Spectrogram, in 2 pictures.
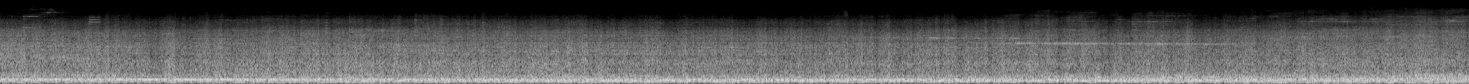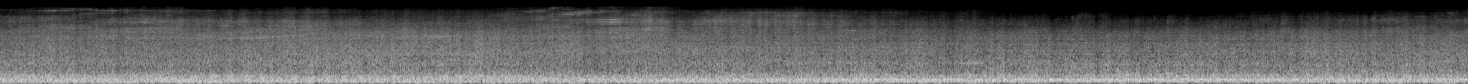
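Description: Mixed manifest freight cars (tank cars, boxcars, covered hoppers) rolling steadily past: the continuous rumble and clatter of steel wheels on rail, with a faint brief wheel squeal about ten seconds in.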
